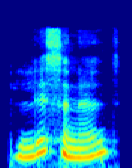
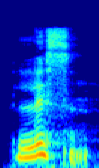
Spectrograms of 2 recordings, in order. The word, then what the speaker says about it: listened: And avoid saying listened, say listened.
